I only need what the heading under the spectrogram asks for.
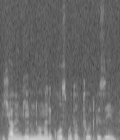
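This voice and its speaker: Actor as guilt-ridden, halting air traffic controller. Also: male voice, fairly low pitch, little pitch movement, mellow, close to an everyday voice. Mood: haunted. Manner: halting, pleading, anguished. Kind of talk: radio drama acting.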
